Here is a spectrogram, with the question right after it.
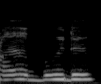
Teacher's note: दाल पे कलकल आवाजी कीजिएगा इंशाल्लाह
